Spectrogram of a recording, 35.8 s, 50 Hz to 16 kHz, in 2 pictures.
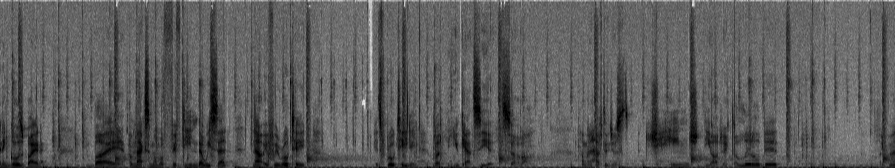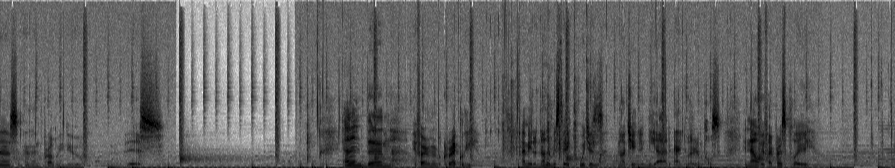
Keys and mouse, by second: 0.0-3.9 typing, 4.9-8.5 typing, 9.7 click, 13.0 click, 13.6 click, 14.6-16.5 right drag, 14.9-16.9 typing, 17.1 click, 18.4-20.5 drag, 21.6 click, 21.8 shift+click, 22.2 click, 23.0 click, 23.2 ctrl+s, 23.2 right click, 23.3 a, 23.7 alt+Tab, 26.9 click, 27.6 click, 27.8 click, 28.0 ctrl+c, 28.5 click, 28.7 click, 29.0 ctrl+v, 29.5 ctrl+s, 31.4 click, 32.4 click, 35.0-35.8 typing.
